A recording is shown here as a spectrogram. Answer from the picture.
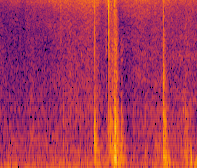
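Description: Handling noise from a handheld camera being moved about inside a car: a low background hum, then one short scuff or rustle about one and a half seconds in.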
